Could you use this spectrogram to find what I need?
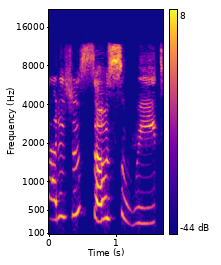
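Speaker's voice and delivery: high, slow, gushing; touched and tender. Retold or imitated. Telling her cohost how the medium's words moved her, slow and gushing. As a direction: melt a little on it.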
